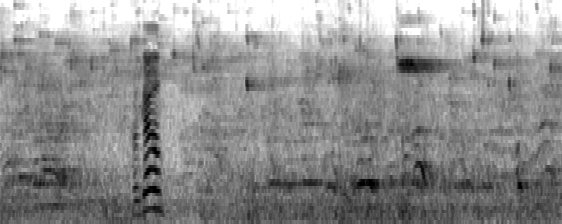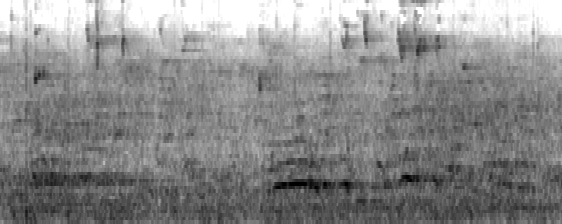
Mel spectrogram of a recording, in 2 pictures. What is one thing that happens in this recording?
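Young girls call out to each other in a large echoing gym.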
